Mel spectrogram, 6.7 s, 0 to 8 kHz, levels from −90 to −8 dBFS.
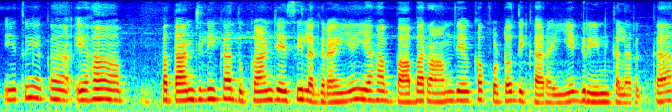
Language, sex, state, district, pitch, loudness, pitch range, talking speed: Hindi, female, Chandigarh, Chandigarh, 210 Hz, -16 LUFS, 190-225 Hz, 195 wpm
